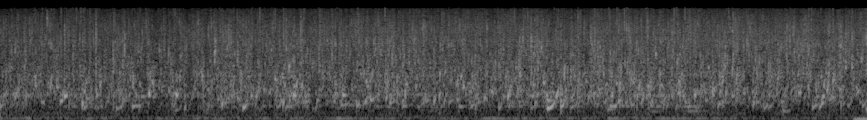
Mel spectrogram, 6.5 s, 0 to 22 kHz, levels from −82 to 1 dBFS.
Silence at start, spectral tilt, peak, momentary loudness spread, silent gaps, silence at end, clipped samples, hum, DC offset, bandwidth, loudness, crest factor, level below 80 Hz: 0 s; 0.5 dB/octave; -14 dBFS; 3 LU; none; 0 s; under 0.1%; none; under 0.1%; 17 kHz; -32 LUFS; 20 dB; -56 dBFS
